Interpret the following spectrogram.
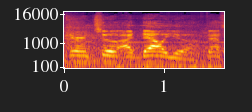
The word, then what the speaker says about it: Idalia: tomorrow so I'm gonna drive right there until idalia that's how you pronounce it so I died and pretty much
